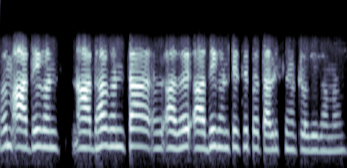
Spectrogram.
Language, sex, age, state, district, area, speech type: Hindi, female, 18-30, Uttar Pradesh, Azamgarh, rural, conversation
